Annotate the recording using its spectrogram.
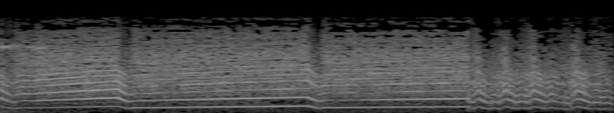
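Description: Car engine accelerating through the gears: its pitch climbs steadily and drops sharply at each upshift, three times, then wavers up and down near the end.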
